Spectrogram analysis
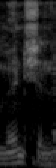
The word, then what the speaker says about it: München: Rothschwaige is presumably a town near Munich, or München as it's pronounced in German.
